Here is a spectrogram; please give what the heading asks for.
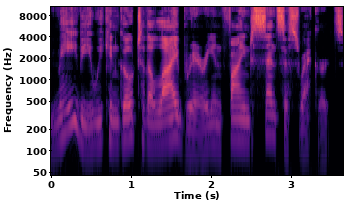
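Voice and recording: The speaker is reading aloud in a natural voice.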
